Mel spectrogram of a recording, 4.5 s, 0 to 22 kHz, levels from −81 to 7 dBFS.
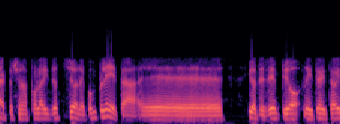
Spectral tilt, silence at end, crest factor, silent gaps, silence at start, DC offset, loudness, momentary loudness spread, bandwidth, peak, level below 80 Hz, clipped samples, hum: -8 dB/octave; 0 s; 12 dB; none; 0 s; under 0.1%; -23 LUFS; 5 LU; 6 kHz; -10 dBFS; -58 dBFS; under 0.1%; none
